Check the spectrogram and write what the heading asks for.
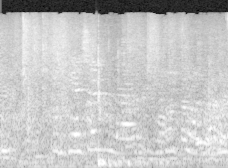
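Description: Shouting voices of teenage footballers calling out across the pitch, with one short thud about a second in.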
